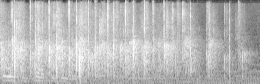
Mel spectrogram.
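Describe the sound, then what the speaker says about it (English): Applause from the audience at a city council meeting, steady light clapping heard from a distance and fairly faint, with a room murmur beneath it. "Let's give him a round of applause."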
